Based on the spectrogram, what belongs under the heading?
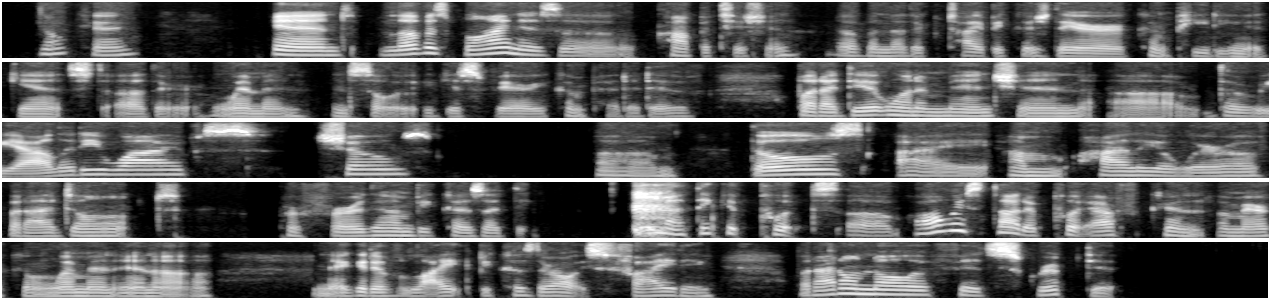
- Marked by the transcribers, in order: throat clearing
- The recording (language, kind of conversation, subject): English, unstructured, What reality shows do you secretly enjoy, and why do they hook you?
- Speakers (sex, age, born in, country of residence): female, 55-59, United States, United States; male, 55-59, United States, United States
